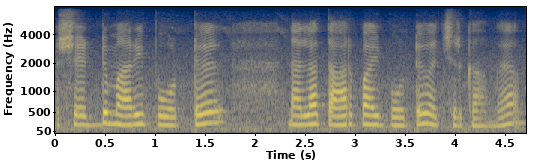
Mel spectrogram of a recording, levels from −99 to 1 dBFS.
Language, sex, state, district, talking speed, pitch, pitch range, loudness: Tamil, female, Tamil Nadu, Chennai, 90 wpm, 210 Hz, 195-225 Hz, -17 LUFS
